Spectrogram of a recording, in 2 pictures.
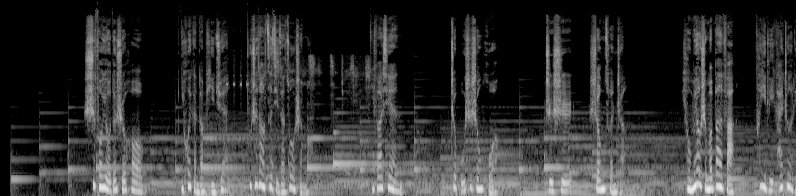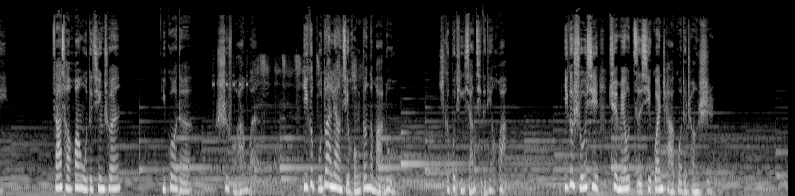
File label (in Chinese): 旁白生活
